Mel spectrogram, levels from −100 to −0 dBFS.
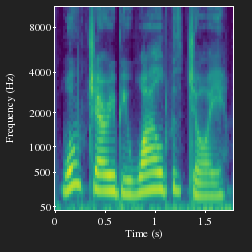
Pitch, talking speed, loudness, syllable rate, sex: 220 Hz, 200 wpm, -17 LUFS, 4.4 syllables/s, female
